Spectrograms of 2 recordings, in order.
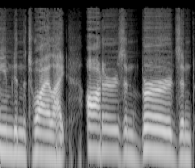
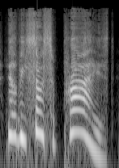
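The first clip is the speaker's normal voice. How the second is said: high, delighted anticipation; pitched up with eager pleasure; gleeful; 10 semitones higher than usual. A narrator's reading. Kylie pulling Rat to the party, gleeful.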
